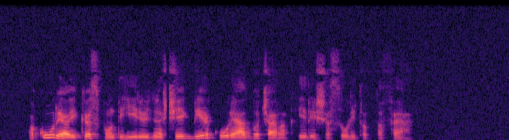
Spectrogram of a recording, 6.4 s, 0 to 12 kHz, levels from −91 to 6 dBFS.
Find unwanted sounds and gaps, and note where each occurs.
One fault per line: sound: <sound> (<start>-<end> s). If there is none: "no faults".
sound: dropout (2.1-2.1 s)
